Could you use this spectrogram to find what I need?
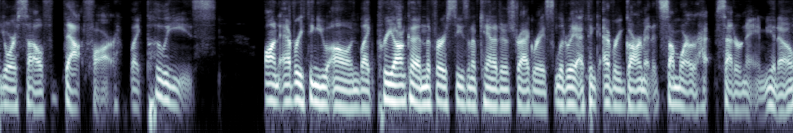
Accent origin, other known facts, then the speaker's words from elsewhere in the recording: United States; I'm American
